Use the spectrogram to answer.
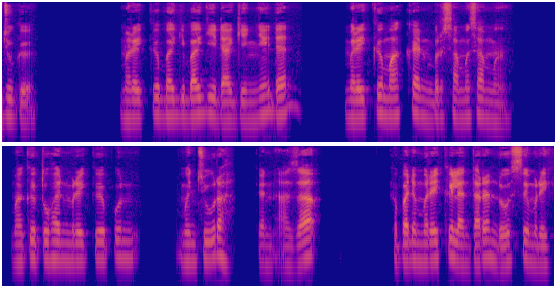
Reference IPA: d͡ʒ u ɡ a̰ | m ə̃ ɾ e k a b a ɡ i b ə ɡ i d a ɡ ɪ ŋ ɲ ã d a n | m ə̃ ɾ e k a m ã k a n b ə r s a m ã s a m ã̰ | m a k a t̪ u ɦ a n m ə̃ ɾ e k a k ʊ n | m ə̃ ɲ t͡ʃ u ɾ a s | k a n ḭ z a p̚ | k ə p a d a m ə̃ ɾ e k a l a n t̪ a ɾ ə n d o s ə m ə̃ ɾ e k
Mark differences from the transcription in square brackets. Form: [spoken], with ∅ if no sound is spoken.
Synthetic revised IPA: d͡ʒ u ɡ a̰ | m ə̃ ɾ e k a b a ɡ i b [a] ɡ i d a ɡ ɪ ŋ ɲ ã d a n | m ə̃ ɾ e k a m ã k a n b ə r s a m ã s a m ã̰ | m a k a t̪ u ɦ a n m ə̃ ɾ e k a [p] ʊ n | m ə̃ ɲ t͡ʃ u ɾ a [h] | k a n [a̰] z a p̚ | k ə p a d a m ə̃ ɾ e k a l a n t̪ a ɾ [a] n d o s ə m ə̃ ɾ e k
